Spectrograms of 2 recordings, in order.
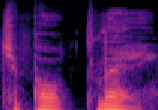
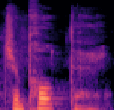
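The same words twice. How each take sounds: First: The T sound comes before the L sound. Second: The L sound comes before the T sound. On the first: The speaker calls it right. "What's the correct way to say it?" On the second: The speaker calls it wrong. "How I would normally,how I would normally say it"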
